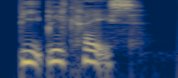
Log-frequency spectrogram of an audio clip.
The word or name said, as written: bibelkreds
